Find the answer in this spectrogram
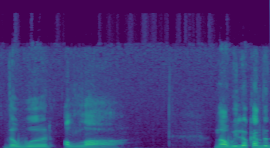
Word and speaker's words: Allah: So firstly, the word Allah will have a round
